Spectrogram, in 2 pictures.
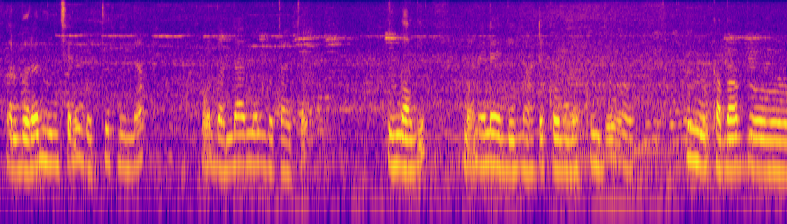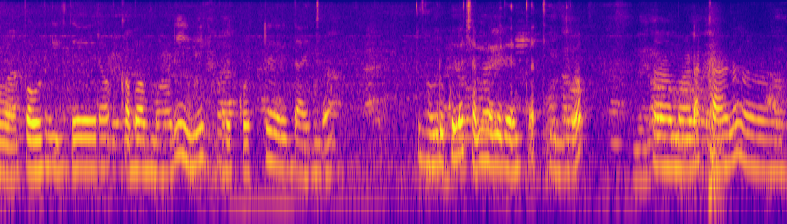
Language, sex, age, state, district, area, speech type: Kannada, female, 30-45, Karnataka, Hassan, urban, spontaneous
